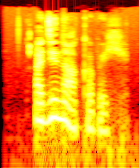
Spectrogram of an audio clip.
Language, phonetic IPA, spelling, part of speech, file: Russian, [ɐdʲɪˈnakəvɨj], одинаковый, adjective, Ru-одинаковый.ogg
- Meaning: equal, identical, the same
